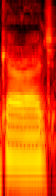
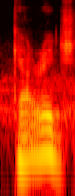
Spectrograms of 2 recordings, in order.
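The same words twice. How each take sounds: First: It is said with an American pronunciation. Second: It is said with a British pronunciation. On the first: The speaker calls it wrong. "Said that a bit American then" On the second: The speaker calls it right. "Garage, not garage"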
